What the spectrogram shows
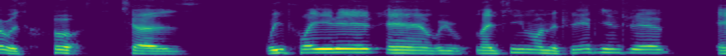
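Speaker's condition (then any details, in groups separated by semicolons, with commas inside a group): Congenital muscular dystrophy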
